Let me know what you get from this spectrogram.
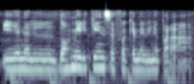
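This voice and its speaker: A woman's voice: lowish voice, little pitch movement, measured pace, darkish tone. Rambling woman guest, lots of fillers. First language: Spanish, with English since early childhood. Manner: rambling, frequent fillers and self-interruptions, laughs easily. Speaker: podcast guest. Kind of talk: casual conversational interview.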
